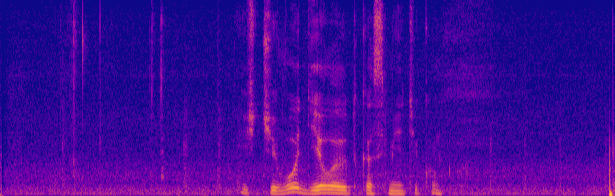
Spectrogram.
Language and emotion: Russian, neutral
